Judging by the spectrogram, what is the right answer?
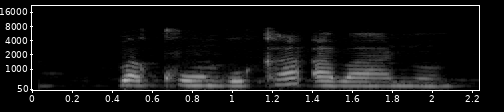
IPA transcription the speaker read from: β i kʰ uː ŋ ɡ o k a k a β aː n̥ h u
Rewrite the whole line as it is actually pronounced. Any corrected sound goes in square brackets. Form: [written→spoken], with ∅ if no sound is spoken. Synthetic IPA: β [i→a] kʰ uː ŋ ɡ [o→u] k a [k→ʔ] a β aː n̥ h u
